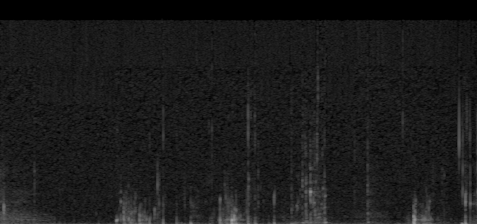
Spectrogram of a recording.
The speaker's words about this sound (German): Also ja, ich muss mal was trinken.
